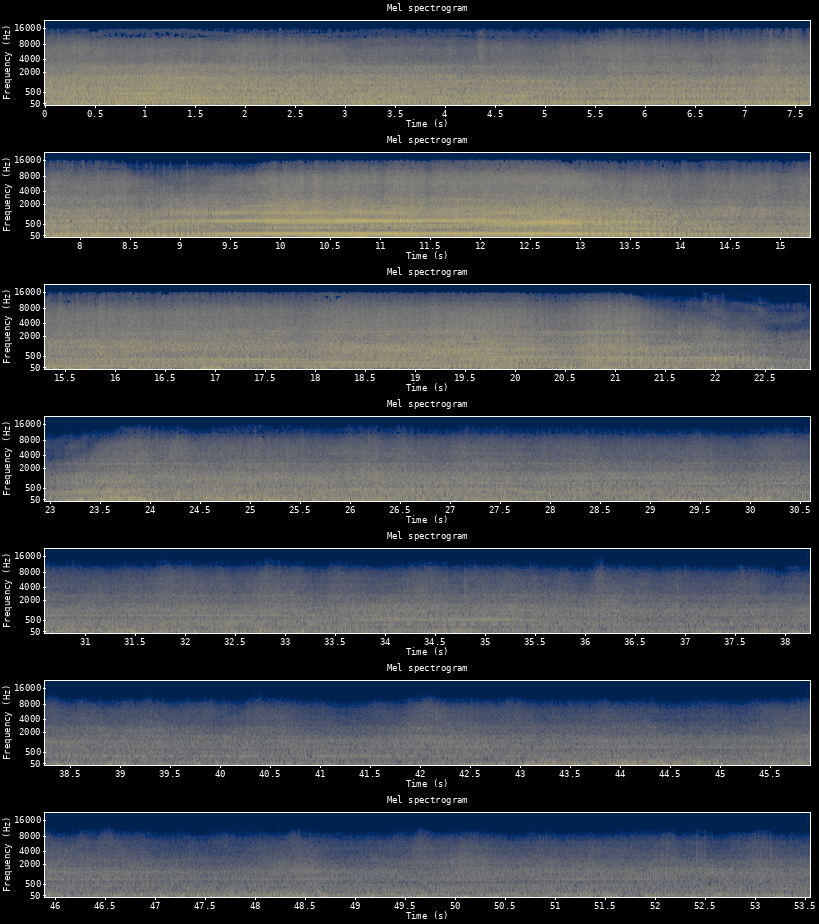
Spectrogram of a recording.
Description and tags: snowmobiles driving around and pull away far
